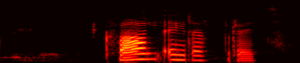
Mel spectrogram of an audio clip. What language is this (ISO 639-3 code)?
isl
